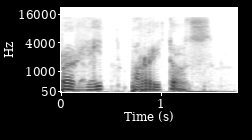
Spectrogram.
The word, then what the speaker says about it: burrito: Burritos. Yeah, that's good. You don't really roll your R's too hard on burritos, though. No.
